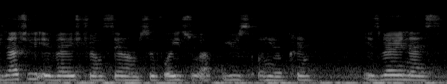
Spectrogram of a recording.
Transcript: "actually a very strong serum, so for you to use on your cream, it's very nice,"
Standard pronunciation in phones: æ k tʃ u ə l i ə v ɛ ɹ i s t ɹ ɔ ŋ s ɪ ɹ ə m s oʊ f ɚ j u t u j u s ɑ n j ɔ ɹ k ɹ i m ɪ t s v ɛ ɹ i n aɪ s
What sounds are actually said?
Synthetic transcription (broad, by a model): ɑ k tʃ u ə l i ə v ɛ ɹ i s t ɹ ɔ ŋ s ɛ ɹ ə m s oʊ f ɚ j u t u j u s ɑ n j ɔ k ɹ i m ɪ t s v ɛ ɹ i n aɪ s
